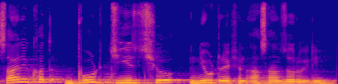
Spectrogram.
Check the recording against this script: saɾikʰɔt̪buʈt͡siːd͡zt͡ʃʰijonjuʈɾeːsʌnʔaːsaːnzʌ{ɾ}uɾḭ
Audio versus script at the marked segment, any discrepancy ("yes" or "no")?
no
